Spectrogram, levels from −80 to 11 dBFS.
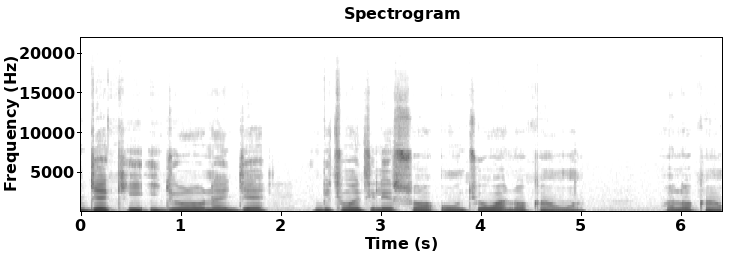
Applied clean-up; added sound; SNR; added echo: none; none; none; none.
